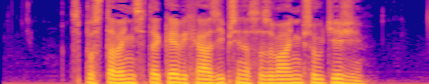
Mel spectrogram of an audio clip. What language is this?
Czech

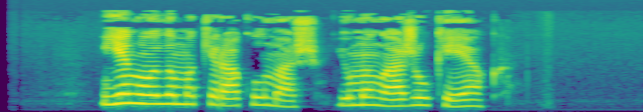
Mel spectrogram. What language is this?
Mari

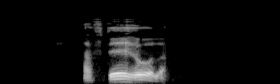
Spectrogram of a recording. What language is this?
Phalura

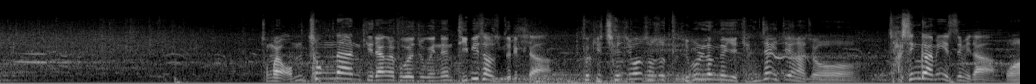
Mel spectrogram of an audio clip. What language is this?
Korean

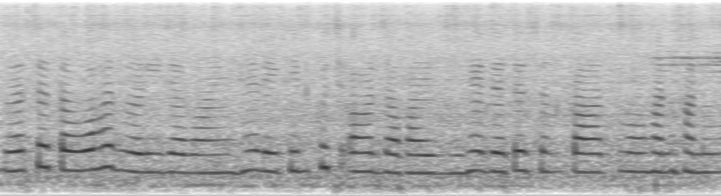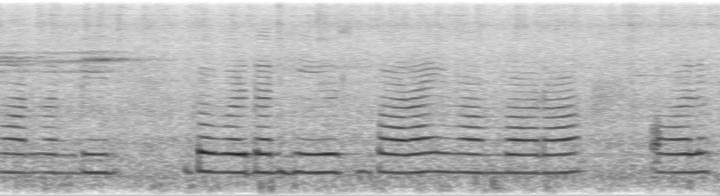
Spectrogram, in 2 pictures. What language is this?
Urdu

